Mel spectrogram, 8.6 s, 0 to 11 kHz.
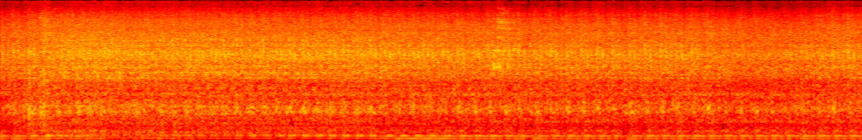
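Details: Opel Manta hatchback with Ascona front end, stored about 20 years, idling on its own after its first start, still on the old plugs: a steady low idle, slightly uneven but with no knocking, running acceptably, a normal idle.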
